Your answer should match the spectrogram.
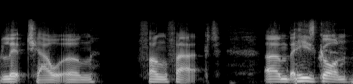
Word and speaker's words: Ng: But Perry, if he's of New Zealand origin, which I believe he might be, it's Ung.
